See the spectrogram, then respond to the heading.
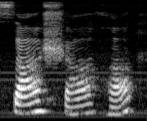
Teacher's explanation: Bangla has 3 spirants, the fricatives, sa, sha, ha. And all of these are voiceless.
